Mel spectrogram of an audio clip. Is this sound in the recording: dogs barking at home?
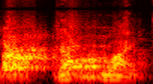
yes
